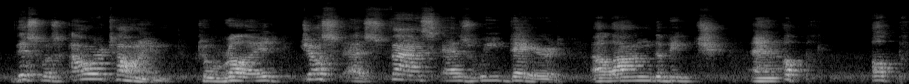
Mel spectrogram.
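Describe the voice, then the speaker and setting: A man reading his own literary short story aloud in a dramatic, deliberate storytelling manner with measured phrasing. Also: high voice, bright, forceful tone. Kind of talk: literary story reading, first-person narration. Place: indoor room, live stream. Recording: echoey room, distant mic, faint noise.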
